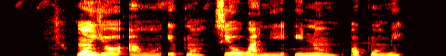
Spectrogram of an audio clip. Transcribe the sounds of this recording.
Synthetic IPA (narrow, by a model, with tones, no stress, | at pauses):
w̃ɔ̃˦jɔ˧a˨w̃ɔ̃˧i˧k͡pɔ̃˧ti˦o˦wa˦˨nĩ˨˦i˧nũː˦˨ɔ˧k͡pɔ̃˨mĩ˧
